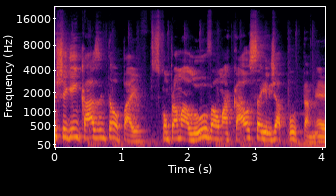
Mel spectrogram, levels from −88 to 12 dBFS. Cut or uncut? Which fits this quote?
uncut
